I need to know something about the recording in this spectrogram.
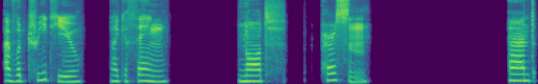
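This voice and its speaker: In this intimate romantic audio roleplay, a woman voices a dragon-blooded fiancée who is both loving and possessive. Her medium-pitched delivery is halting and broken by long, breathy pauses, with no audible room sound.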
